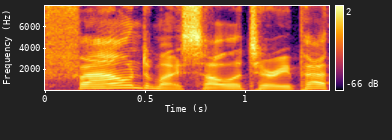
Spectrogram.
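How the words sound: The stress falls on the word found. The act of finding is what matters. "Usually we would go, ... Emphasis on found"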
